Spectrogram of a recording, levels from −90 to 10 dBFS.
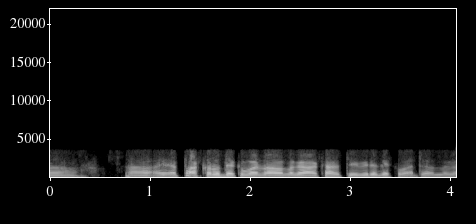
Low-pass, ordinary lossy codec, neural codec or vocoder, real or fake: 3.6 kHz; Opus, 64 kbps; none; real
